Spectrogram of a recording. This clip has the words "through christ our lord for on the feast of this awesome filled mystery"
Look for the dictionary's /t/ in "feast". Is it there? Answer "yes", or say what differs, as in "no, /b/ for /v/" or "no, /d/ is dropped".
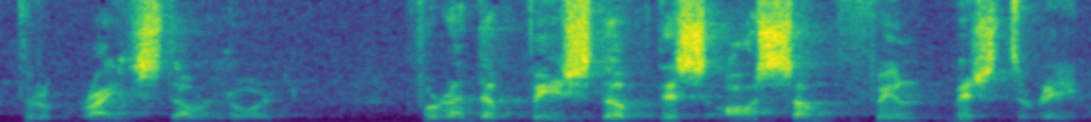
yes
